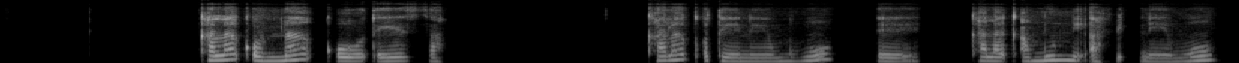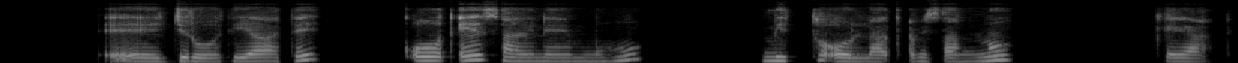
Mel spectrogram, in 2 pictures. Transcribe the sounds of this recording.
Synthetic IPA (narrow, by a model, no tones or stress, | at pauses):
kɐlɐkʼɔnːɐkʼoːt̪ʼe̞ːsːɐ | kʰɐlɐkʼɔt̪eːneːmːʊɦʊ | kɐlɐkʼɐmʊnːɪʔɐfɪʔneːmːɔ | d͡ʒɪɾo̞ːt̪ɪjaːt̪ɛ | kʼo̞ːt̪ʼe̞ːsɐwɪneːmːʊɦʊ | mɪt̪ːɔ̰ʔolːaːt̪ʼɐbɪsɐnːɔ | kʰɛjaːt̪ɛ̥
